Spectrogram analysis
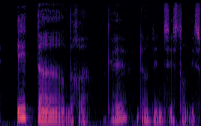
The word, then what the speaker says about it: éteindre: Éteindre. Okay, keep in mind that when you get this E, I, N together, it will produce the sound un. Éteindre. Okay, don't insist on this final here. Éteindre.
